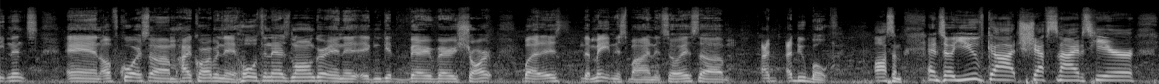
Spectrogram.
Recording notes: Getting down at Charleston Wine and Food Festival. As part of Heritage Radio Network on tour. Took the mic out into the crowd.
